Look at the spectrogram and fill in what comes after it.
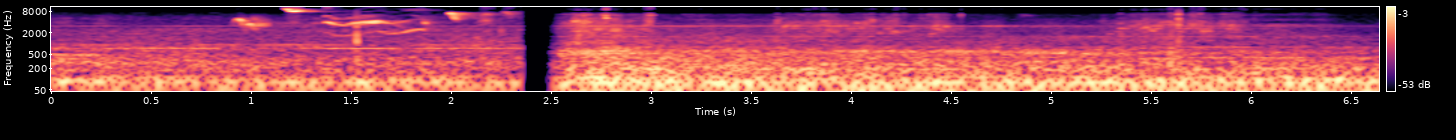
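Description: Birds chirping, a few short calls about a second in, over a steady low outdoor rumble. The sound drops out for an instant just before halfway.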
